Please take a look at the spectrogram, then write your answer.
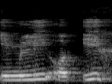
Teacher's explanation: जब इमली और ईख कहते हैं तो जीभ तालू वाले भाग पे हल्की सी स्पर्श होती है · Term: तालव्य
